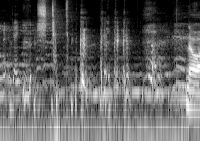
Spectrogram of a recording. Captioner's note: cough, Cough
